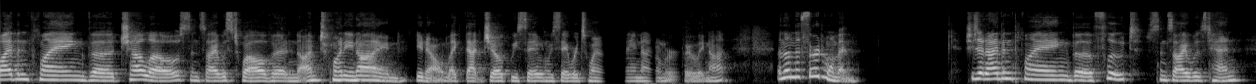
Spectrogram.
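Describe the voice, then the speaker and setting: A woman in her late fifties, a podcast guest telling a personal story with emphatic, animated delivery and rhetorical questions. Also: lowish voice, moderate pace. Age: 50s.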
